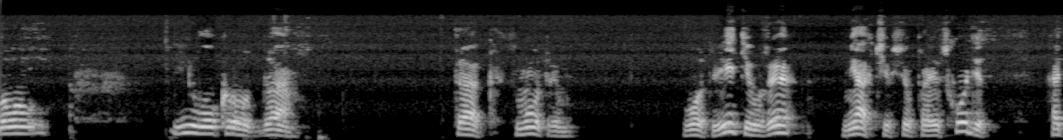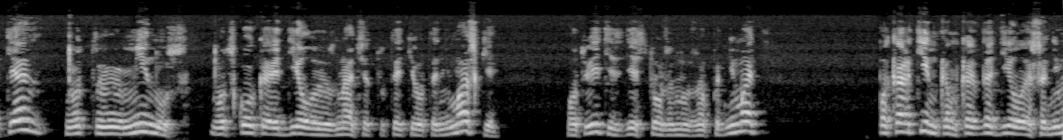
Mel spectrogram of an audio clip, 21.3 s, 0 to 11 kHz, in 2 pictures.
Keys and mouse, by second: 1.5 i, 4.5-21.2 drag.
